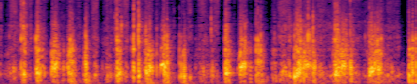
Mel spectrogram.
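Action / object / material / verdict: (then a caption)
scrape / rough stone surface / stone / none. A comb is pressed hard and scraped quickly across the textured surface of a dark, rough, solid rock. The result is a rapid run of short, dry, raspy strokes with a gritty midrange tone. Each stroke stops abruptly, with no ring.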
